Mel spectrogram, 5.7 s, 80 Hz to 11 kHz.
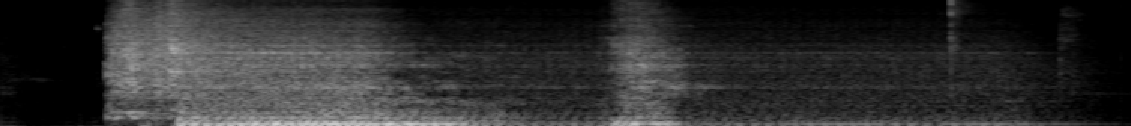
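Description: A KTM 200 motorcycle, a 2023 RC 200 or Duke 200, cranks and fires into a loud, close idle, with one sharp rev about three seconds in before settling back to a steady single-cylinder burble.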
